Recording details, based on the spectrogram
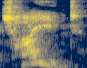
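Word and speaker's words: child: এরপরে ছাইল্ড, আমরা এতদিন চ বলতাম, এটাকে এখন থেকে ছ বলবেন।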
